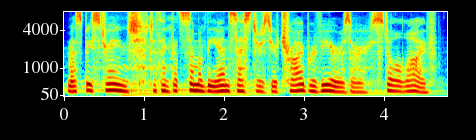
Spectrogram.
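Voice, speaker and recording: An actress playing a practical, quietly determined young woman warrior in a video game, speaking briefly and plainly. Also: medium pitch, steady tone, moderate pace, husky, faint music behind, natural voice. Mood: steady, reflective. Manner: plain-spoken, brief, probing. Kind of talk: video game cutscene dialogue.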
